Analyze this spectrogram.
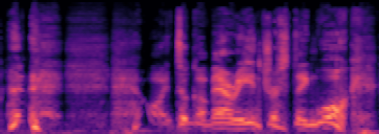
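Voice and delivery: rough Australian boss boasting about his past; Australian tycoon bragging to his underling about hunting; brash Aussie hunter. Acted. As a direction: swagger through the outback tale, Australian. Jack addresses Nigel.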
